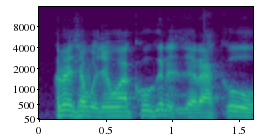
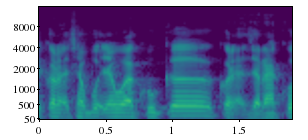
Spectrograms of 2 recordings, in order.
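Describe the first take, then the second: First: Rattled off fast, like a routine exchange; quick retelling. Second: Said in the usual way. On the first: Shown as a demonstration. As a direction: fire the question off quickly. (soalan cepat dan bersahaja) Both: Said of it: "Ha, macam tu lah".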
